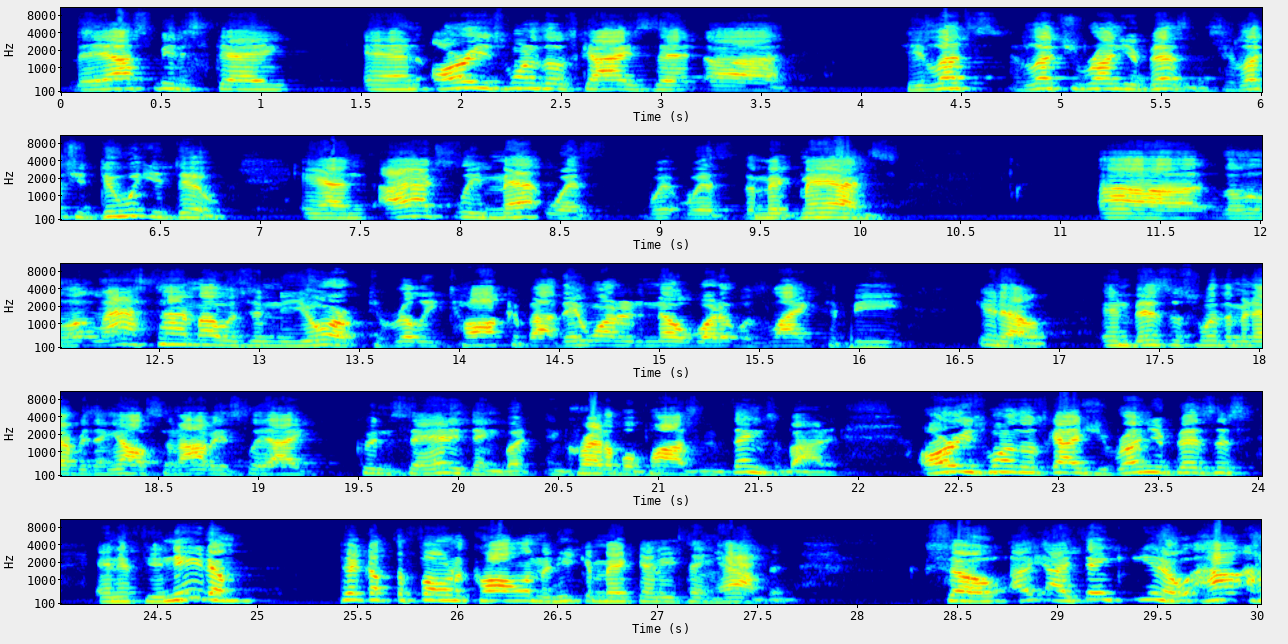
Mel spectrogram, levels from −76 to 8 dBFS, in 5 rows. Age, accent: 50-69, American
